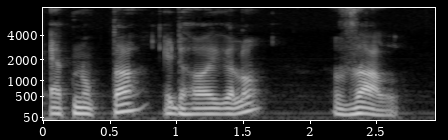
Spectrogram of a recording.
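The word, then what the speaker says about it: ذ: এরপর জিহ্বা বের করে, এই অক্ষরটি উচ্চারণ করার সময়ও আপনাদেরকে জিহ্বা বের করে উচ্চারণ করতে হবে। জাল, জাল। জিহ্বা না বের করলে কিন্তু এই অক্ষরের উচ্চারণ, সঠিক উচ্চারণ কিন্তু হবে না, এটা মনে রাখতে হবে।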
